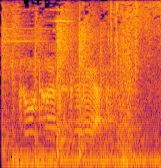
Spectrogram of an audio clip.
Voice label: Computerstimme; The 100

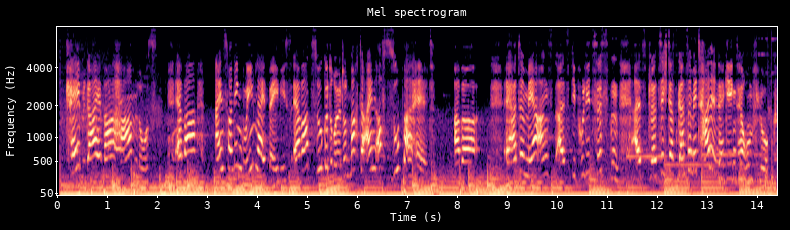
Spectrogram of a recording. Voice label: Junge Frau; Black Lightning

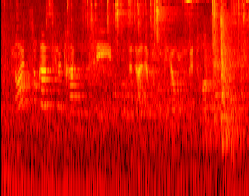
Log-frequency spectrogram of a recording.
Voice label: Durchsage; The Good Fight

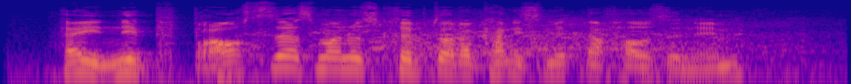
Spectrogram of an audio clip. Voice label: Bueroarbeiter, Stimmproben; Seinfeld

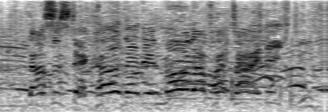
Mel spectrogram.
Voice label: Wuetender Mann; The Fall

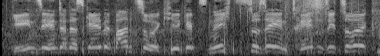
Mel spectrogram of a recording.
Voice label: Polizist, Stimmproben

